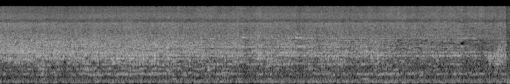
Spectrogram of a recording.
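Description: Shredded red cabbage sizzling steadily in a hot wok as it is stir-fried over a gas flame.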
